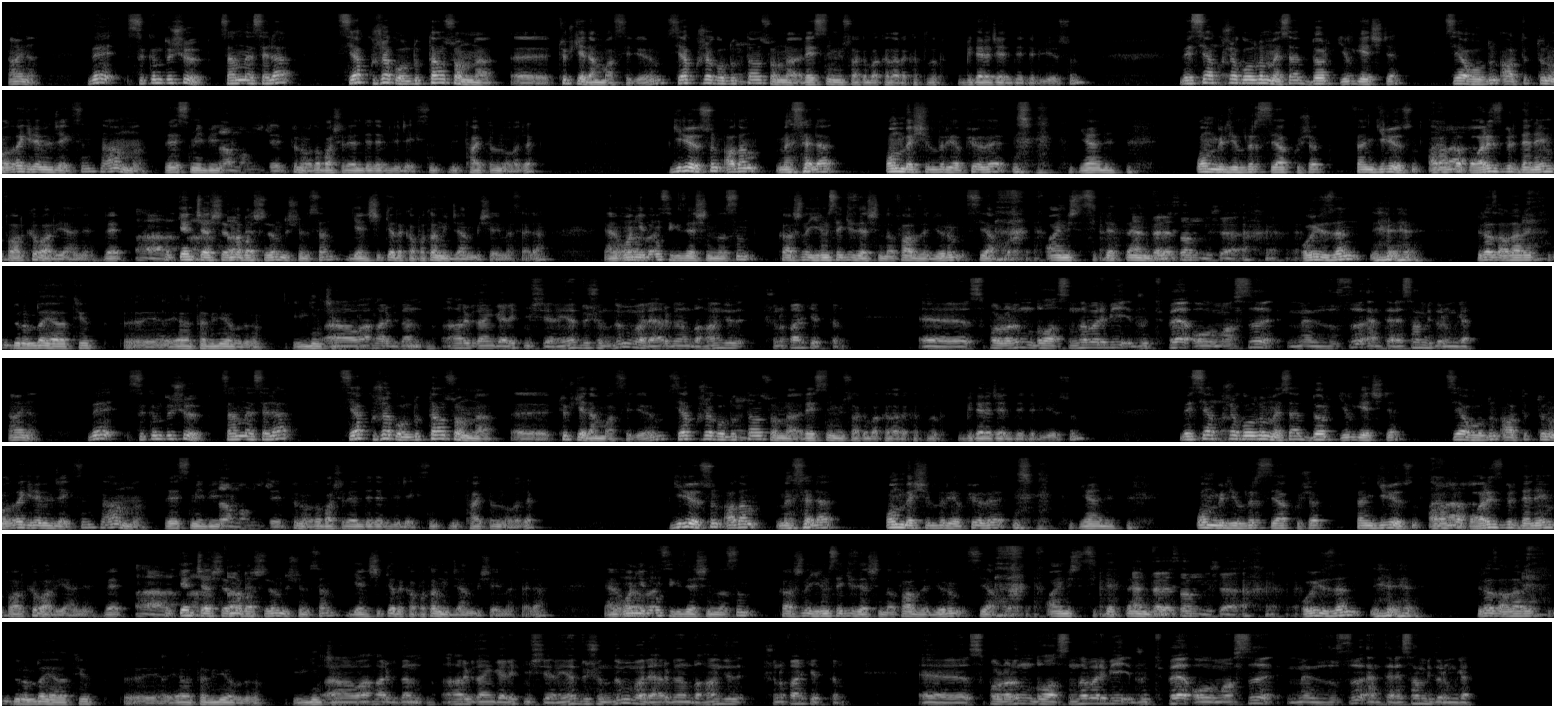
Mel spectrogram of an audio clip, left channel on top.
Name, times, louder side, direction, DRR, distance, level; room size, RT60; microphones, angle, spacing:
voice 1, 0.9-2.9 3.4-10.8 11.8-14.0 14.4-17.7 18.2-20.8 22.2-23.9 24.4-26.0 26.3-27.0 27.5-28.8 29.1-32.3 32.7-36.5 37.1-38.6 38.8-41.1 41.5-42.9 44.0-45.2 45.8-47.5 47.8-49.2 49.5-50.0 50.6-50.7, left 1 dB, 30° left, 0.6 m, -30 dB
voice 2, 12.0-12.5 17.7-18.2 29.8-30.3 32.4-33.6 37.2-37.6 41.0-41.5 42.0-44.0 46.2-46.5 49.7-55.0 55.7-61.2, right 1 dB, 15° right, 1.1 m, -35 dB
3.9 x 2.6 x 3.1 m
head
